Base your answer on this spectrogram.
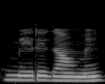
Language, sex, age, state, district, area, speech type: Hindi, female, 30-45, Uttar Pradesh, Jaunpur, rural, spontaneous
